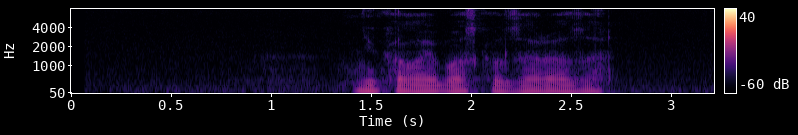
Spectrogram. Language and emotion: Russian, neutral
